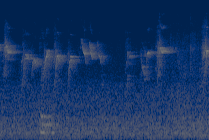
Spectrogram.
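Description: Small birds chirping: a steady run of short, high chirps, some sweeping down in pitch, about two or three a second.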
